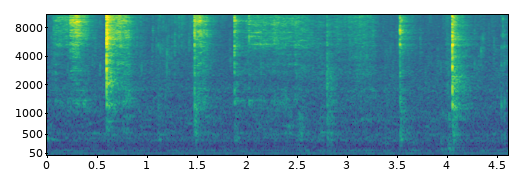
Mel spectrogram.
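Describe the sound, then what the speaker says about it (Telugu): A tomato paste mixture is stirred in a pan, with a soft sizzle underneath and several sharp utensil clinks and scrapes against the metal at irregular intervals. "ఇదంతా కూడా మరొకసారి అంతా బాగా కలిసేటట్టు మిక్స్ చేసుకోవాలండి"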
